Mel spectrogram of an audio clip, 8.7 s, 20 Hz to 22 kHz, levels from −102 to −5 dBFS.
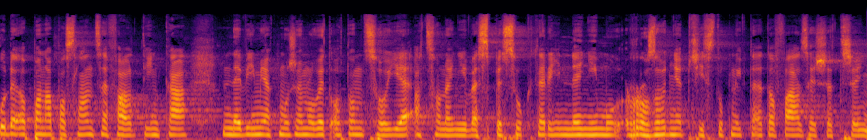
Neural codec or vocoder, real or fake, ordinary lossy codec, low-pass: vocoder, 44.1 kHz, 128 mel bands every 512 samples, BigVGAN v2; fake; MP3, 96 kbps; 14.4 kHz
